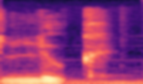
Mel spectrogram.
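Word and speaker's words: Lugh: keep in mind that lug is sometimes pronounced Luke as in the Luck of the Irish I told you these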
